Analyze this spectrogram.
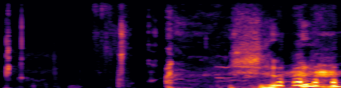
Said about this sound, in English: That's a cough drop.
